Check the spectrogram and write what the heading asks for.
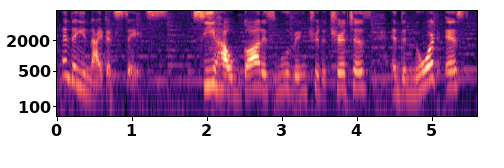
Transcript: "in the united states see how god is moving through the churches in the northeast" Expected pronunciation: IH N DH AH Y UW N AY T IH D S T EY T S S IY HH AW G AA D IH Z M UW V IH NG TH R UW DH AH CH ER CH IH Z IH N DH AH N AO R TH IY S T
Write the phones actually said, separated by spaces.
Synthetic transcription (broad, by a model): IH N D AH Y UW N AY T IH D S T EY T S S IY HH AW G AA D IH Z M UW V IH NG T R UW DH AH CH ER CH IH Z IH N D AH N AO R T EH S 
